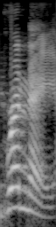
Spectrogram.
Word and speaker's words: Brenay: Brenay.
